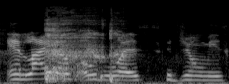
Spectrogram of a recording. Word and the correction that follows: Kojima: Kajamis, Whatever. Kojima. It's called Jima.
